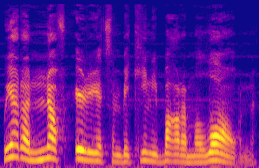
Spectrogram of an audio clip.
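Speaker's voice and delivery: Squidward yelling back. A narrator's reading. Squidward yelling cruelly back at Patrick, loud and nasty. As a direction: spit the insults back hard. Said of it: "yelling at him".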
